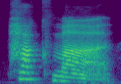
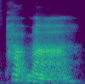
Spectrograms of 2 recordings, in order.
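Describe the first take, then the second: First: The middle consonant is pronounced as k. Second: The middle consonant is pronounced as t. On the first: The speaker calls it wrong. "I got started reading Pakma" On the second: The speaker calls it right. "but it's not, it's Patma"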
